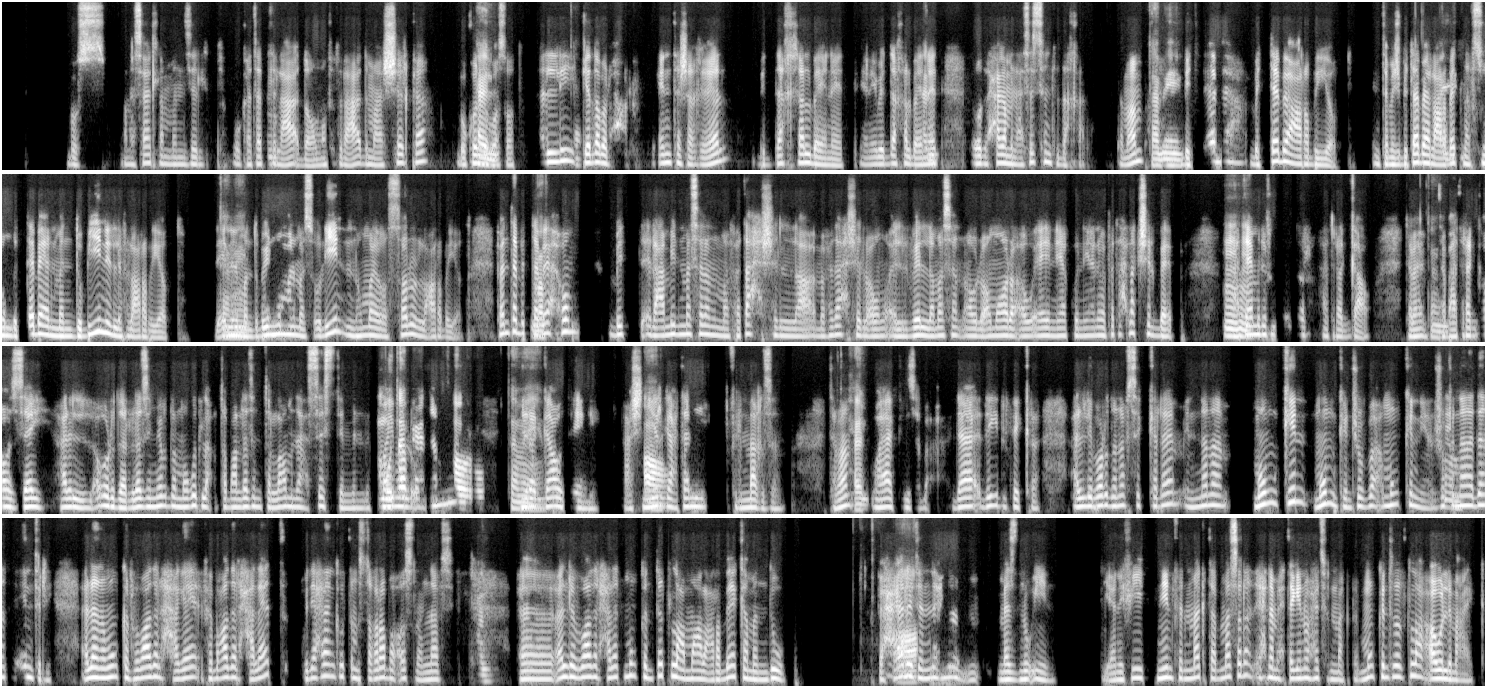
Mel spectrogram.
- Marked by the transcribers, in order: in English: "الSystem"; in English: "الOrder؟"; in English: "الOrder"; in English: "الSystem"; in English: "Data entry"
- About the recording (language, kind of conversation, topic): Arabic, advice, إزاي أقدر أقول لا لزمايلي من غير ما أحس بالذنب؟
